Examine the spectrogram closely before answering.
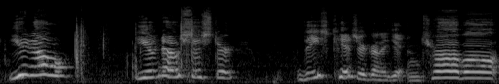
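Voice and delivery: high, fretful Aunt Petunia voice; warning aunt. Acted. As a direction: warn your sister with alarm. Petunia warns her sister.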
